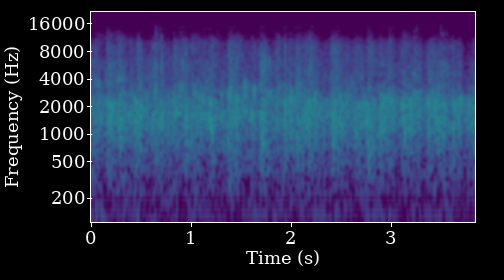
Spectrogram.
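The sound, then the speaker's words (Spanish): An audience applauds the Lord steadily, a dense wash of many hands clapping at once with no pauses, holding an even, fairly loud level for the whole stretch. “La respuesta es, vamos, denle un aplauso fuerte al Señor si se lo va a dar.”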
